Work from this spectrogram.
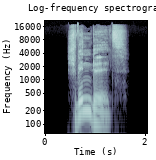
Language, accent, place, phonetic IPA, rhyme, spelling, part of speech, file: German, Germany, Berlin, [ˈʃvɪndl̩s], -ɪndl̩s, Schwindels, noun, De-Schwindels.ogg
- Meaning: genitive singular of Schwindel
